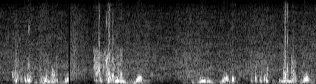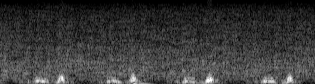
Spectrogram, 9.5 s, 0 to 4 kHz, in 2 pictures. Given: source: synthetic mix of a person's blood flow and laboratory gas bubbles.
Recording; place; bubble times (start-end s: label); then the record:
Doppler ultrasound of blood flow; precordium
0.17-0.50 s: bubbles
0.58-0.89 s: bubbles
1.40-1.85 s: bubbles
3.44-3.54 s: bubbles
3.74-4.04 s: bubbles
4.18-4.47 s: bubbles
From the record:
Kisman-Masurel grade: 223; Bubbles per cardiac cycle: several, 3 to 8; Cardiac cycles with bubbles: 10 to 50%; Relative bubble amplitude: loud (0.450 to 0.775); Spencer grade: 2 (many but less than half of the cardiac periods contain bubble signals, singularly or in groups); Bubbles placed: only in the low amplitude regions of the cardiac cycle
